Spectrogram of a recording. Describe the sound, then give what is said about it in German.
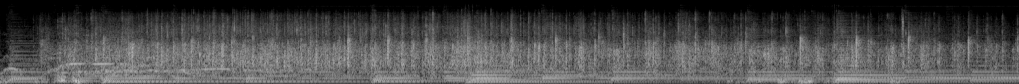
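Sustained, loud applause for Jesus from a church audience fills the whole stretch, a dense steady clatter of many hands clapping, with a low held tone humming underneath throughout. “Können wir Jesus einen Applaus geben?”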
